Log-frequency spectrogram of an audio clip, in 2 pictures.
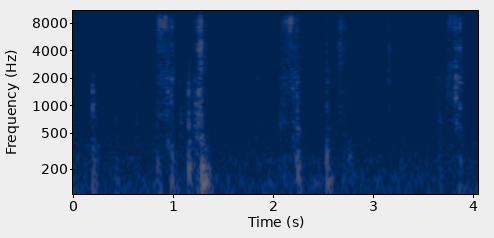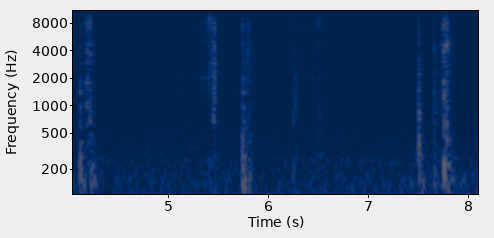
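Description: Topps baseball cards being flipped through one at a time, each card slid off the front of the stack and tucked behind with soft paper swishes, mostly in pairs about every second and a half.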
